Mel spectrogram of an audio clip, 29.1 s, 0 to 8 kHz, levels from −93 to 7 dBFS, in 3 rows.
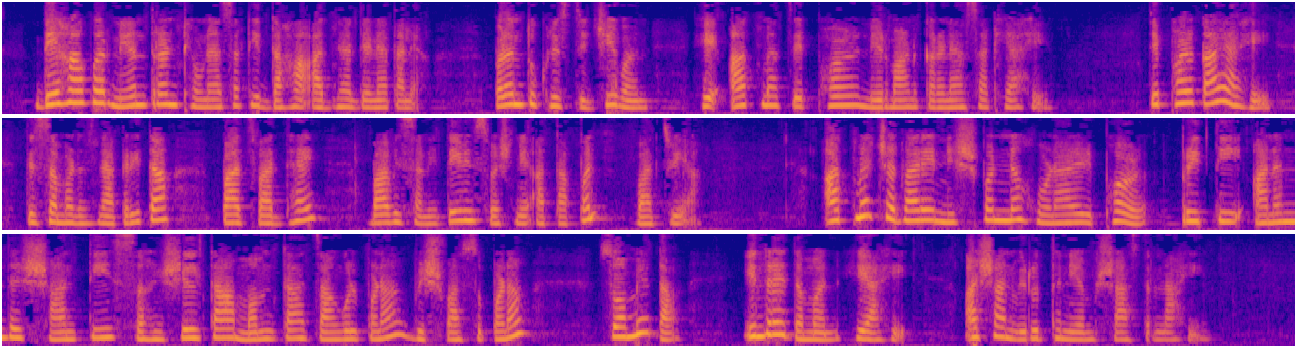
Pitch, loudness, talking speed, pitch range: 220 Hz, -23 LUFS, 100 wpm, 195-260 Hz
